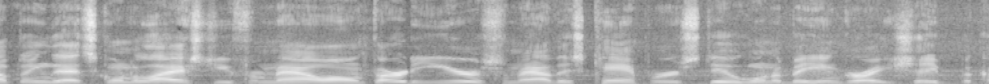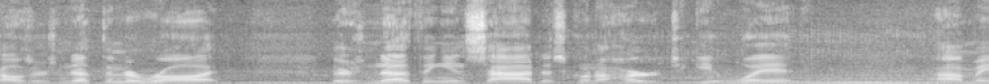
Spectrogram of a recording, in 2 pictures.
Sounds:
Speech

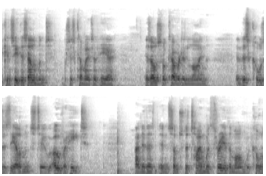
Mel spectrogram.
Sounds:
Speech

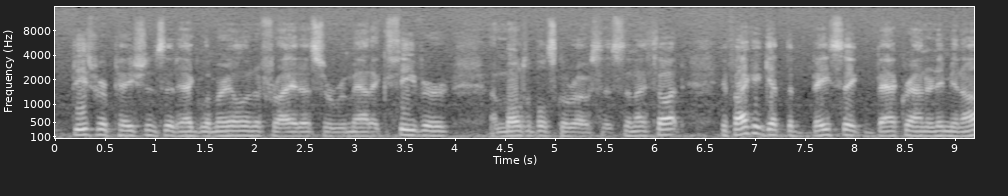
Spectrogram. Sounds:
Speech, man speaking, Narration

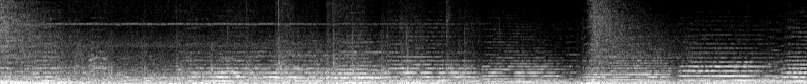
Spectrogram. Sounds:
Music

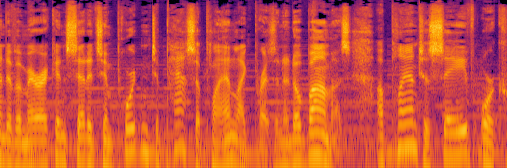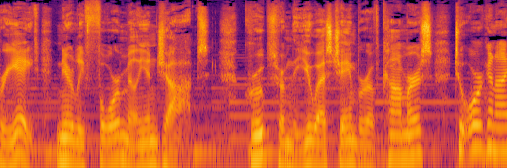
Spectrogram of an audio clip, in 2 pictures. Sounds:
Speech, Music

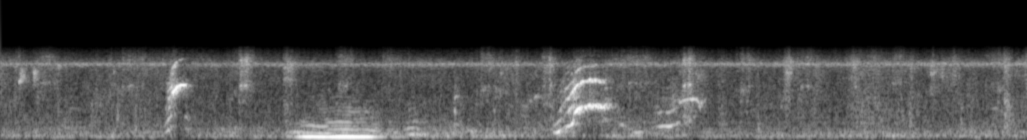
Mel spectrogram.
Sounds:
Animal

